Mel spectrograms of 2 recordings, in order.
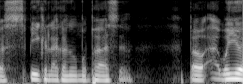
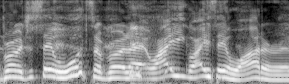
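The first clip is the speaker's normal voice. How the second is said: higher, louder, laughing through it; laughing retort; 5 semitones higher, 6 dB louder than usual. Retold or imitated. To Americans saying water, laughing higher and louder. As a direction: laugh while protesting the accent. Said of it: "I'm like".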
